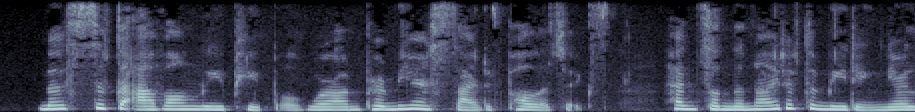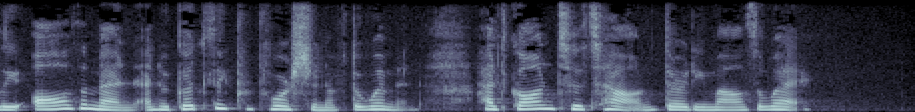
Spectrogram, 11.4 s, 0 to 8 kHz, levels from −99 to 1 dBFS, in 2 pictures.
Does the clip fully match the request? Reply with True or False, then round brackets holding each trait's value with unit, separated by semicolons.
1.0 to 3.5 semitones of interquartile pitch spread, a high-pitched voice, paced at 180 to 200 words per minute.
True (3.1 semitones; 220 Hz; 190 wpm)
